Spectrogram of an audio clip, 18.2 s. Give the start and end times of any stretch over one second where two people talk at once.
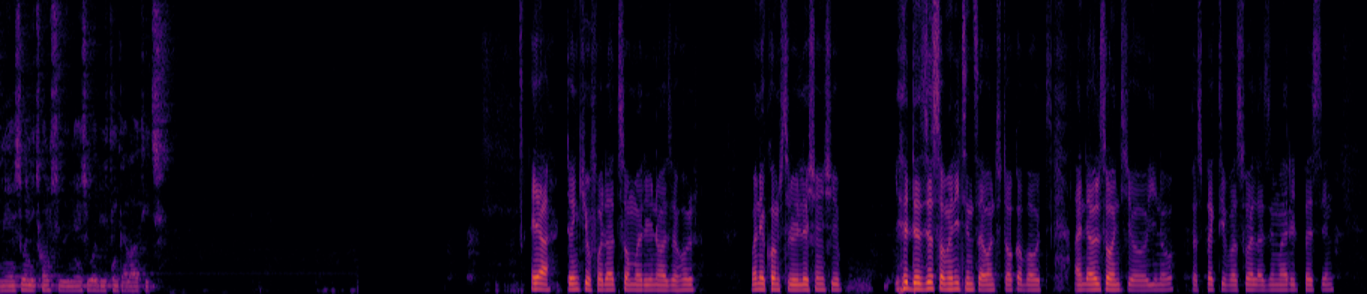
none

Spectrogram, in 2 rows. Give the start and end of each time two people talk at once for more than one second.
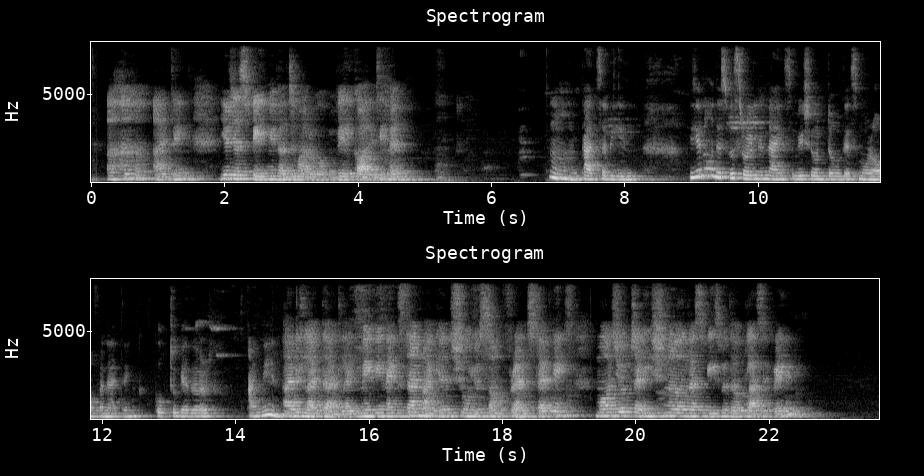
none

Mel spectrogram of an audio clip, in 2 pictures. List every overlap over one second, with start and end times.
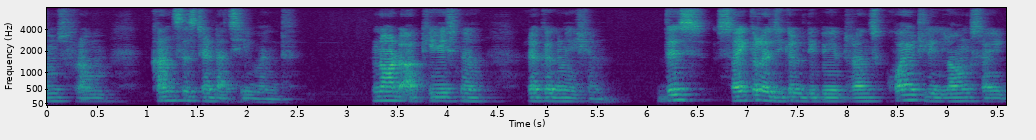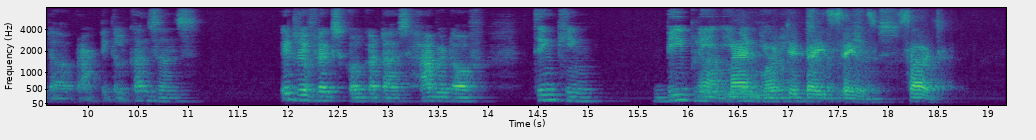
16.2-17.9

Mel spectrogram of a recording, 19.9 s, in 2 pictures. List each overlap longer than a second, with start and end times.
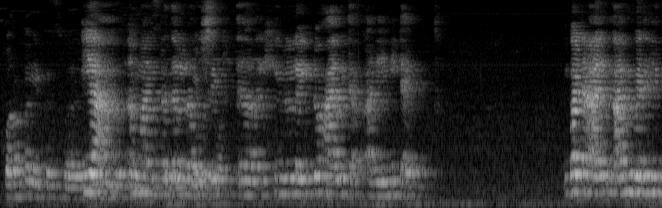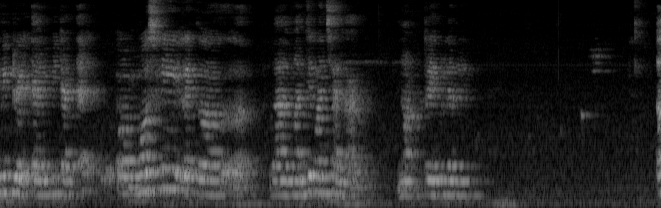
1.2-3.3

